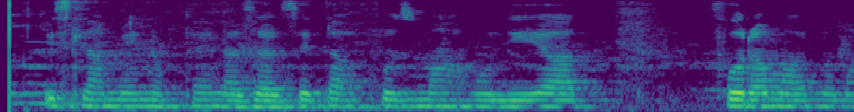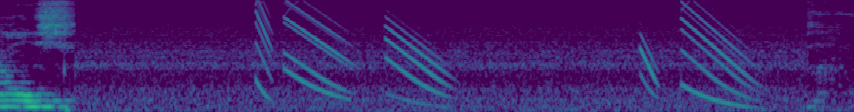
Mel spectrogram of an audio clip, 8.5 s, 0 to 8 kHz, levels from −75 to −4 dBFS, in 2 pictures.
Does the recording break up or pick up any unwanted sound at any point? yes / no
yes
